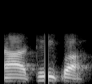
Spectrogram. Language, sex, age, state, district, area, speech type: Sindhi, female, 60+, Maharashtra, Mumbai Suburban, urban, conversation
